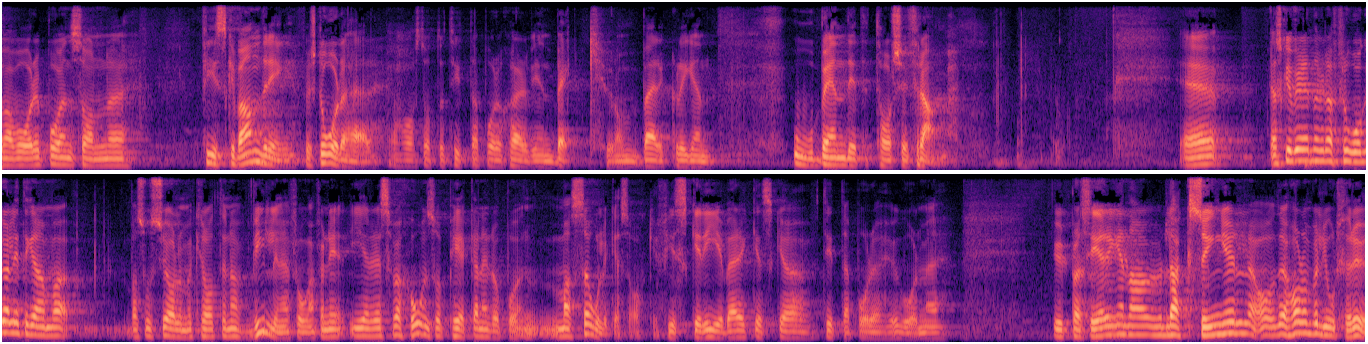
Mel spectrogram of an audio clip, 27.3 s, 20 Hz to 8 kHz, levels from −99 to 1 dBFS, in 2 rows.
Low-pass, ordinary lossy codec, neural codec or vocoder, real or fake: 7.2 kHz; none; none; real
